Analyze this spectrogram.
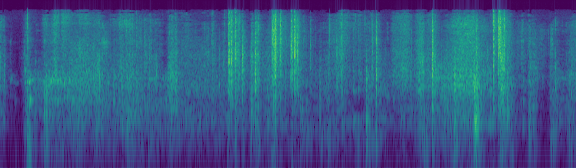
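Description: Cardboard shipping-box flaps being folded open by hand, scraping and rustling, with sharp crackles from the plastic air-cushion packing underneath.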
